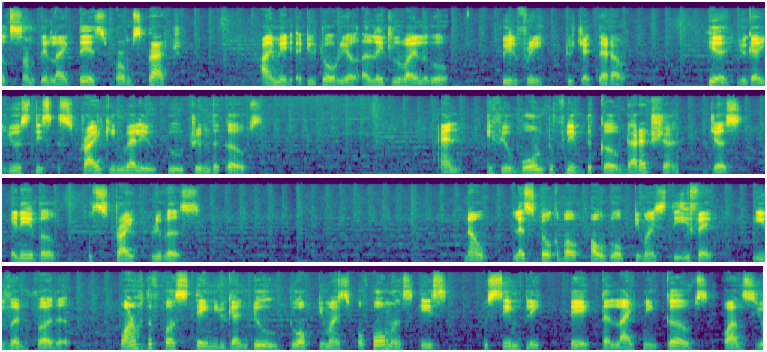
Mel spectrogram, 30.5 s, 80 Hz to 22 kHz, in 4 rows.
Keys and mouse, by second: 2.5-4.0 shift+drag, 8.4-12.3 drag, 14.3 click, 16.2 click, 16.9 click, 17.4 click, 17.7 click, 17.9 click, 18.2 click, 18.5 click, 18.9 click, 19.7 space, 20.1 click, 26.9-30.5 drag.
